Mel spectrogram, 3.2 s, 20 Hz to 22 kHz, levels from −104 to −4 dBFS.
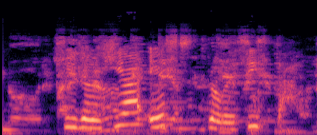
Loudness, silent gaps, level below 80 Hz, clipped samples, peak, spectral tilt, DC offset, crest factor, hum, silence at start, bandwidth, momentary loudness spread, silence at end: -27 LUFS; none; -68 dBFS; under 0.1%; -12 dBFS; -3.5 dB/octave; under 0.1%; 16 dB; none; 0.05 s; 9.2 kHz; 17 LU; 0.1 s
